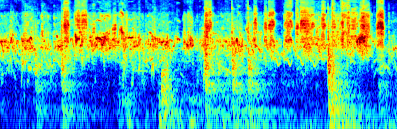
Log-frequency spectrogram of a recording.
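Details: Chirping budgerigars in an aviary colony, described as happy, giving shrill squeals and quick high twitters in overlapping bursts, with a couple of lower rustling thumps.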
